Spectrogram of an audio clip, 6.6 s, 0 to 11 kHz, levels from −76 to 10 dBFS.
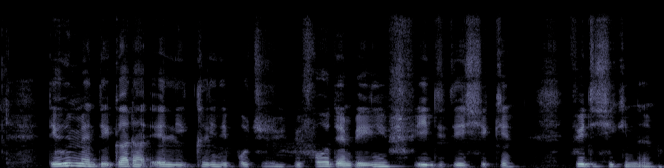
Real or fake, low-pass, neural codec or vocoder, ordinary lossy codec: real; 9.9 kHz; none; none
